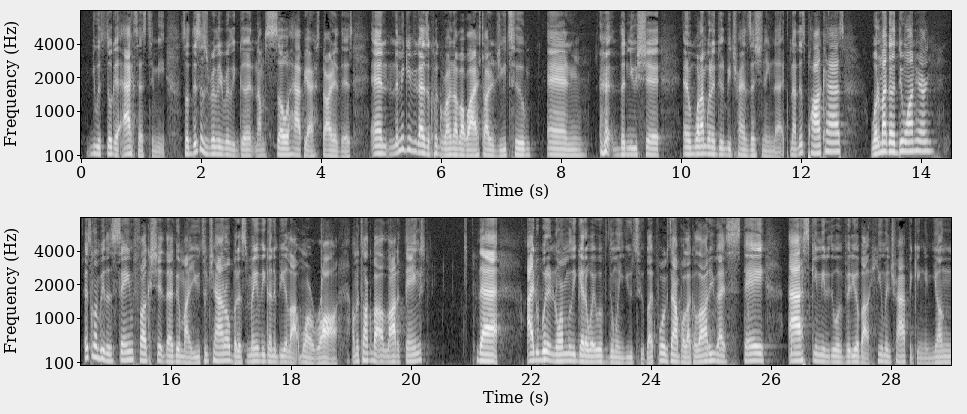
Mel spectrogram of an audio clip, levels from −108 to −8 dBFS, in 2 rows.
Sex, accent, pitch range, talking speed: male, American, 115-145 Hz, 255 wpm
